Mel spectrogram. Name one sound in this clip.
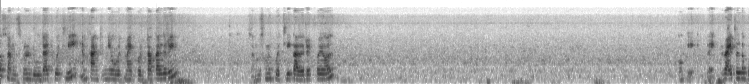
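A woman talks calmly through a microphone.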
